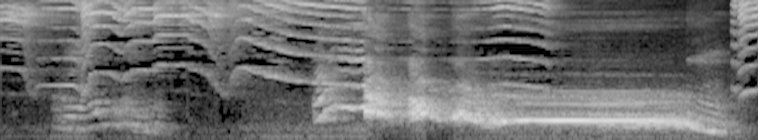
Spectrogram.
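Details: Dog named Butch howling in response to his loud squeaky ball, as if another dog were trapped inside; rising and falling howl phrases with shrill high squeaks, ending in a long descending wail.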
